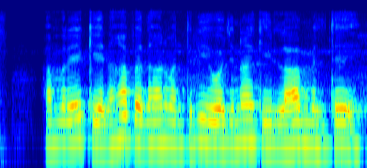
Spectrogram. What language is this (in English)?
Maithili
